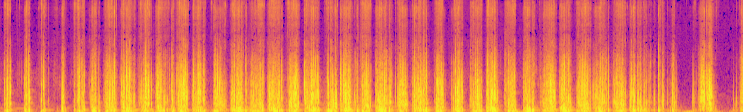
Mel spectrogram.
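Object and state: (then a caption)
Cork board. Long gold metal claw nail caps scratch and tap across a solid, round, flat cork board. The result is a steady run of short, dry, papery scratching strokes and soft taps, each fading almost at once, with a muffled low-to-mid body and a faint gritty top.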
